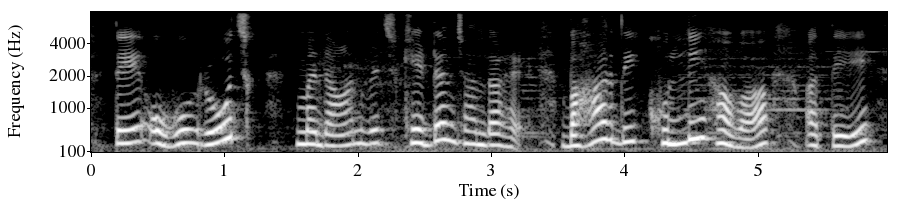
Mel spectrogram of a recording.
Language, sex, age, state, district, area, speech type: Punjabi, female, 18-30, Punjab, Rupnagar, urban, spontaneous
